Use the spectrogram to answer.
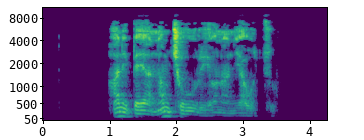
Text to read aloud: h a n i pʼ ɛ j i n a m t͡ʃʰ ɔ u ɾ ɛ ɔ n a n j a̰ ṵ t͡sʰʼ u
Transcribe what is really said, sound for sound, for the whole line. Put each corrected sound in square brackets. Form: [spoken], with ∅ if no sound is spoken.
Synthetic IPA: h a n i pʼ ɛ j [a] n a m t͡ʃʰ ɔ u ɾ [i] ɔ n a n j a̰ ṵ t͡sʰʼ u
